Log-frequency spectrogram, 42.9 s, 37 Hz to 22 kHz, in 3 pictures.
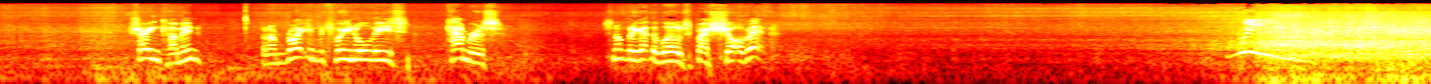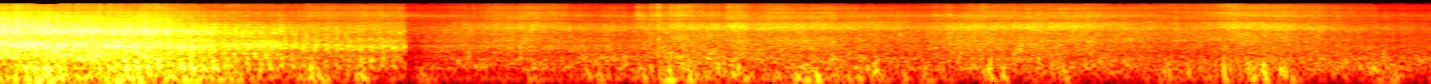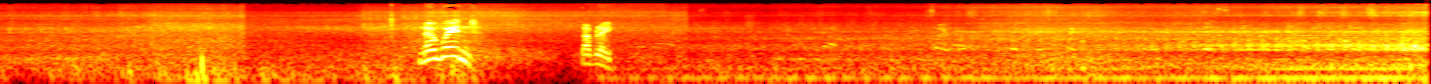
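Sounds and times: waves washing against a wall: 0:00.0 - 0:31.2, 0:32.2 - 0:42.9
train passing close by: 0:07.9 - 0:26.0, 0:35.0 - 0:42.9.

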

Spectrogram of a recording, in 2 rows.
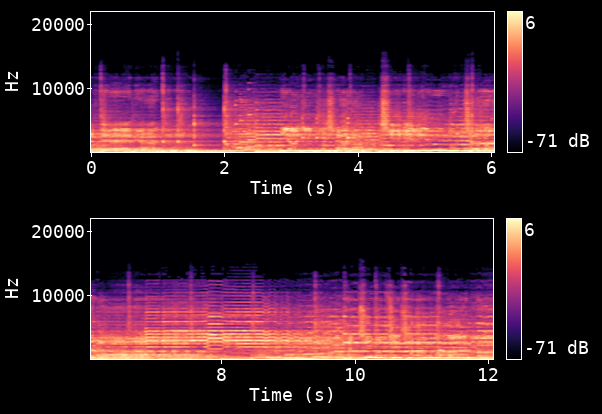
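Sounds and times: backing track bass beat: 0:00.0 - 0:12.0
man singing pop song: 0:00.0 - 0:12.0.

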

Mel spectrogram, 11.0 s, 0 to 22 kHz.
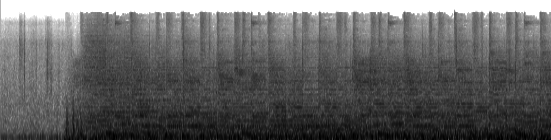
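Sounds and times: low wind rumble on microphone: 0:00.0 - 0:11.0
background music with held notes: 0:01.4 - 0:11.0.

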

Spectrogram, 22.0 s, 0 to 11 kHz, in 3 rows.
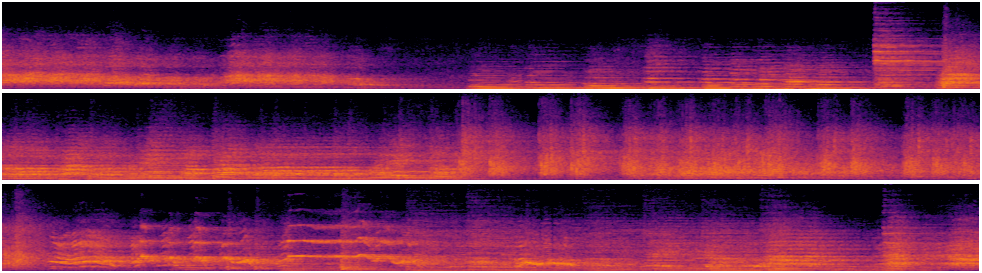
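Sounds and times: chorus singing: 0:00.0 - 0:03.1, 0:06.6 - 0:11.2, 0:16.8 - 0:22.0
orchestra playing: 0:03.5 - 0:10.8, 0:16.8 - 0:21.9
hand clapping: 0:10.7 - 0:15.0.

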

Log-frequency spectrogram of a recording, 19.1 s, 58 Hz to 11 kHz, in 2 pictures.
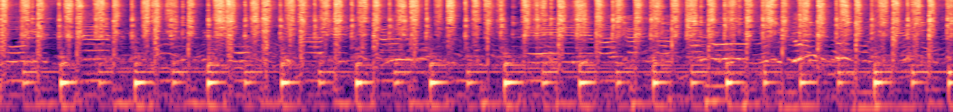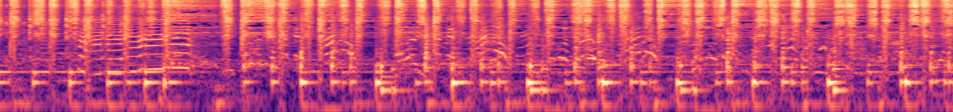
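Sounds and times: upbeat latin dance music: 0:00.0 - 0:19.0.

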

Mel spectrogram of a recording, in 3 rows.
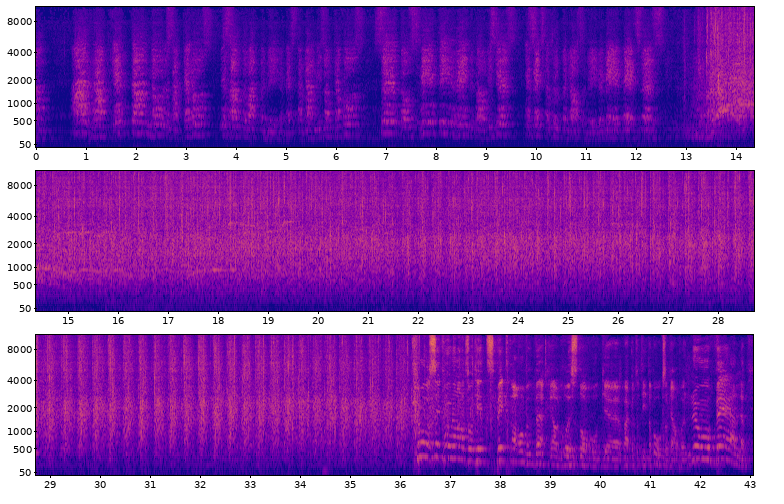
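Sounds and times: audience applauding: 0:13.0 - 0:38.2
rhythmic clapping: 0:13.1 - 0:39.1
cheers: 0:13.2 - 0:21.3.

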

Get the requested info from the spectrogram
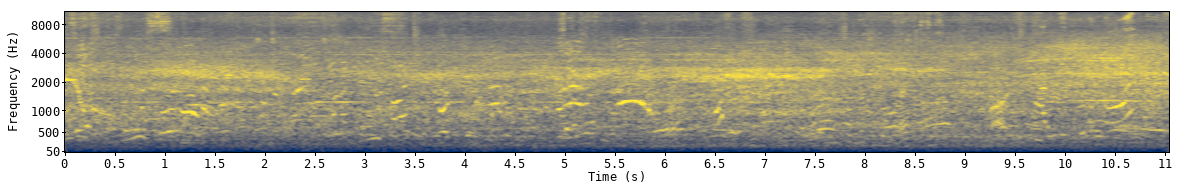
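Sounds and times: jet engines whining: 0:00.0 - 0:11.0
people chattering: 0:00.0 - 0:11.0.

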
